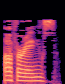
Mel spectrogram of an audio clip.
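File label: "offerings", British English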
